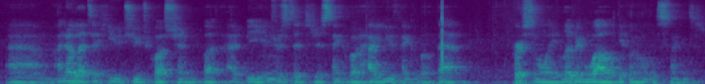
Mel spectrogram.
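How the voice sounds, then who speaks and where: A man's voice: low voice, level tone, a little fast, darkish tone, a little hiss or hum. A man in the audience asking a long, tentative, rambling question at a lecture. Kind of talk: Q&A question from the floor. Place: lecture hall. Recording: roomy hall, distant mic.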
